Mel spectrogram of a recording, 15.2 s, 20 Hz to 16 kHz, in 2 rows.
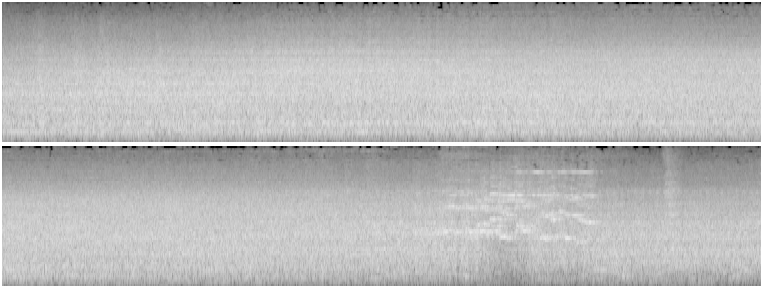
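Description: KiHa 85 series diesel multiple unit rolling past with a steady rumble of wheels on rail. A brief high wheel squeal comes near the end as the last car goes by.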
